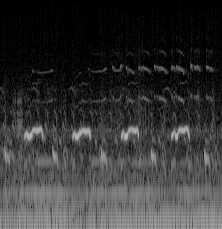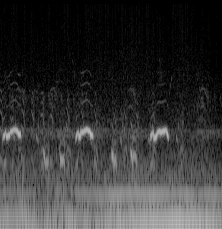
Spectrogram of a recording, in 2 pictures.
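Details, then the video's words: A Pied-billed Grebe, a small water bird of lakes and ponds, gives haunting, hollow, slightly wavering mid-pitched notes repeated steadily every half second or so, over a low constant hum. "And I think my highlight was the haunting sounds of the Pied-billed Grebe."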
